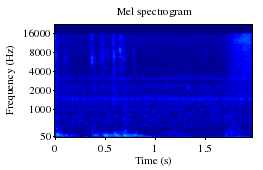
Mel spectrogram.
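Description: Typing on a computer keyboard: faint, uneven bursts of soft key clicks and taps in quick clusters, with no one speaking.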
